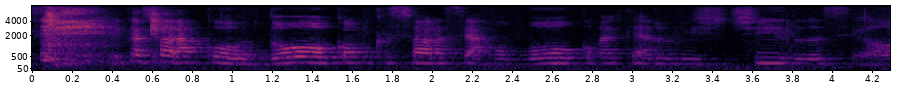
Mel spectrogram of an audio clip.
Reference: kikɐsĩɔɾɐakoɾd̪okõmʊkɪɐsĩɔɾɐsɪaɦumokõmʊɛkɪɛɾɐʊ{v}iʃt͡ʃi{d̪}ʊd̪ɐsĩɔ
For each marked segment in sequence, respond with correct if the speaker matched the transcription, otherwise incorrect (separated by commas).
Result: correct, correct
